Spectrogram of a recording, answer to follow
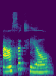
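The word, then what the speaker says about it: acetyl: two carbon something called acetal or acetal however you want to pronounce but I always heard people say acetel coenzyme a or COA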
